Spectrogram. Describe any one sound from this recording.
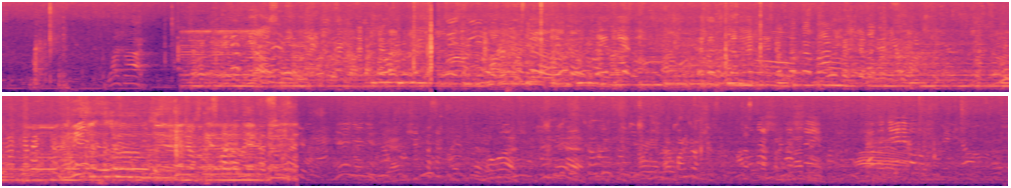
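A crowd of men and women chatter and talk outdoors.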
